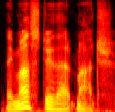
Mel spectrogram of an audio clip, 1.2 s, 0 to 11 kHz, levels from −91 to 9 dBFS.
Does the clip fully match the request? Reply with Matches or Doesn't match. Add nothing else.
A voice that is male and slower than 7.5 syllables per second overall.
Matches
